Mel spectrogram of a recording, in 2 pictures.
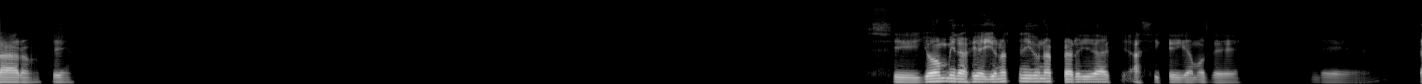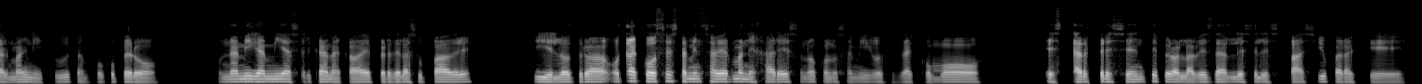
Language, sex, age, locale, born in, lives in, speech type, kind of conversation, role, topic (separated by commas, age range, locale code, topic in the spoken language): Spanish, male, 35-39, es-US, United States, Spain, conversation, unstructured, none, ¿Crees que la sociedad es demasiado fría ante la pérdida?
